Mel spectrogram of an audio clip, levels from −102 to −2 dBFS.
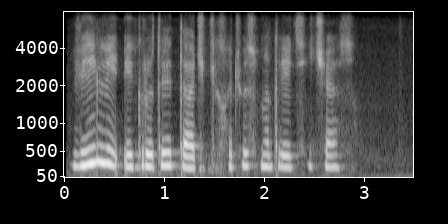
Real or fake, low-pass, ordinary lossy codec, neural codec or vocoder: fake; 7.2 kHz; Opus, 24 kbps; autoencoder, 48 kHz, 32 numbers a frame, DAC-VAE, trained on Japanese speech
